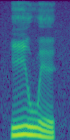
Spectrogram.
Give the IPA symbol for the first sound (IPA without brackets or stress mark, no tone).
i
